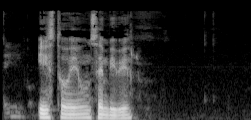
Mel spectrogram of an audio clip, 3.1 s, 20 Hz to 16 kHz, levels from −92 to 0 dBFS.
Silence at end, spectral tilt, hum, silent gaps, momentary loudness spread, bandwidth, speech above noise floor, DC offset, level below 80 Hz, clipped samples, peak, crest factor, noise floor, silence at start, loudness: 1.5 s; -6 dB/octave; none; none; 5 LU; 11.5 kHz; 51 dB; under 0.1%; -38 dBFS; under 0.1%; 0 dBFS; 18 dB; -68 dBFS; 0.15 s; -17 LUFS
